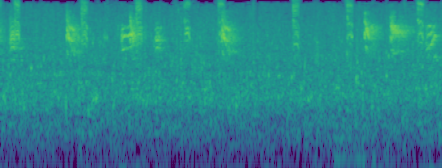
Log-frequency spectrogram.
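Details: Female Double-collared seedeater calling to excite a male, played by keepers to warm up their bird: short, sharp, high chirps and squeaks repeated irregularly, roughly every half to one second, over faint background hiss.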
